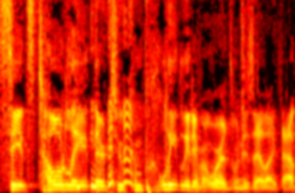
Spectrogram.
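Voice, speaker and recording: A very fast pace, with noticeable background noise. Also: man. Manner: clipped.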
